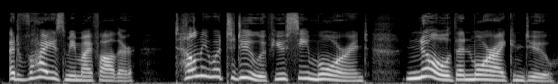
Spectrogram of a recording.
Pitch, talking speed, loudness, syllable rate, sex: 235 Hz, 215 wpm, -15 LUFS, 4.9 syllables/s, female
